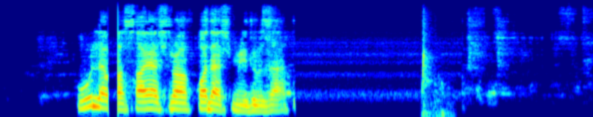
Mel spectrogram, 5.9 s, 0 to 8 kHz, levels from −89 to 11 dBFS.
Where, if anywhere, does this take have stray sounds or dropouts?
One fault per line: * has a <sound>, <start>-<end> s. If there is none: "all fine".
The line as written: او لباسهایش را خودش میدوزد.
* has a dropout, 1.1-1.2 s
* has a whoosh, 4.2-4.6 s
